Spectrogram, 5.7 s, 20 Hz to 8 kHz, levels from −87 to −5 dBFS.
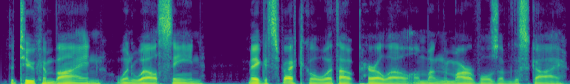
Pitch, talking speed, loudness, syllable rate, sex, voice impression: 90 Hz, 180 wpm, -18 LUFS, 5.3 syllables/s, male, very masculine, very middle-aged, very thick, tensed, very powerful, slightly bright, soft, muffled, fluent, slightly raspy, very cool, intellectual, slightly refreshing, sincere, calm, mature, very friendly, very reassuring, unique, elegant, slightly wild, sweet, lively, kind, slightly modest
